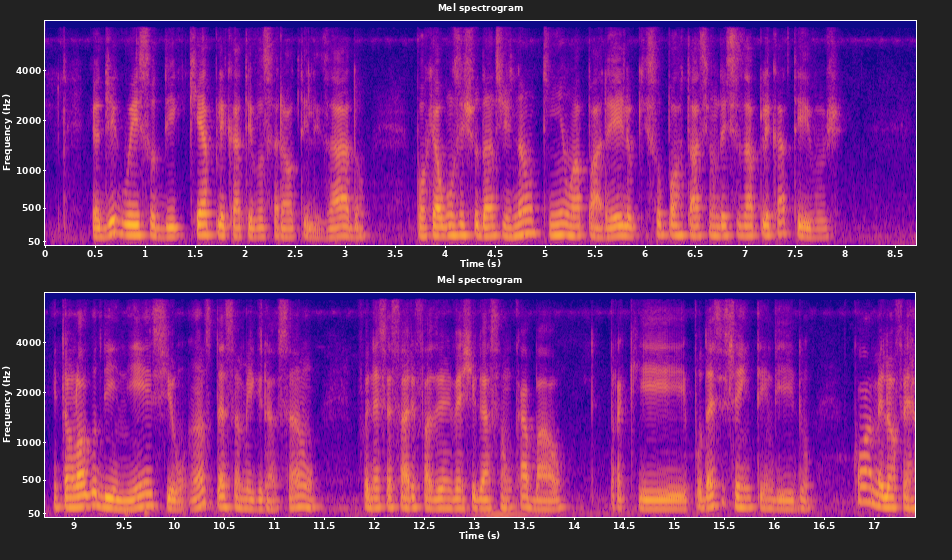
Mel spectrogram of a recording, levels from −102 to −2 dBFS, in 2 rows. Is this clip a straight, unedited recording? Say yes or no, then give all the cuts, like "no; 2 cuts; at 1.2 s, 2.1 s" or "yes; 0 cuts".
yes; 0 cuts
